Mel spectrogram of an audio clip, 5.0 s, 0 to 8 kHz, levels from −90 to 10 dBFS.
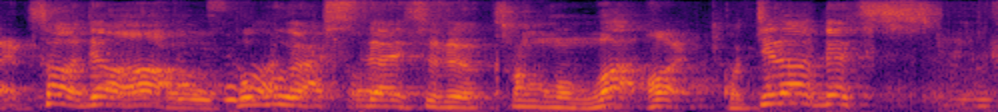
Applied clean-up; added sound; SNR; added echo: neural separator model SepFormer DNS4.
